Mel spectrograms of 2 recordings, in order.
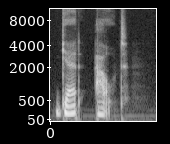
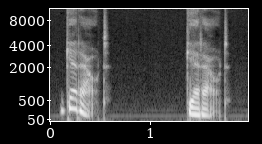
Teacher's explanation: Out starts with O. We link them, so the T is now between E and O, two vowels, so the T becomes soft. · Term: flap T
